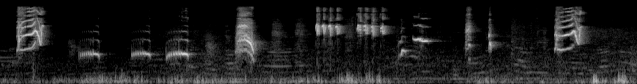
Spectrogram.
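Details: Oriental magpie-robin, white-breasted form, singing in a lively song with Cililin-style fill: steep upslurred whistles, short steady whistled notes in a row, then buzzy high trills and brisk chirps, with a faint low hum behind.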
